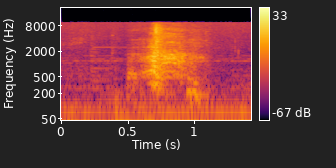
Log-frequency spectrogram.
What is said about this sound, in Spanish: Ay, perdón, me tocó este, el estornudo.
